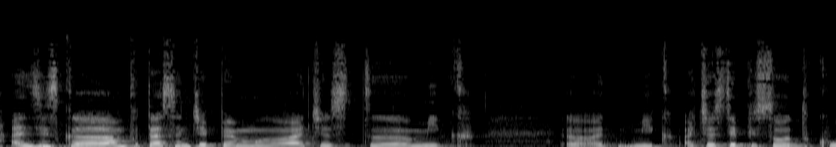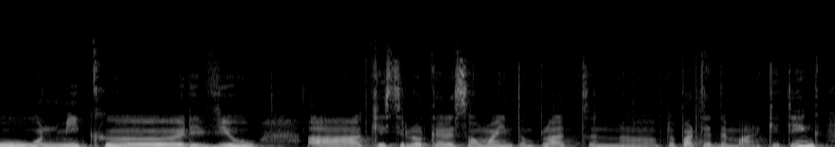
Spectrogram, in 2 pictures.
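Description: A woman's voice: mid-range voice, steady tone. Chatty young woman, hesitant. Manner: hesitant, many fillers, frequent laughs. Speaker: podcast co-host. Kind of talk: casual chat.

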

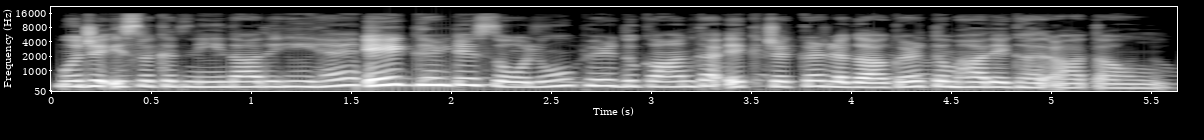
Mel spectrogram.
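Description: A woman's voice: on the high side, mellow, lightly acted. A woman reading a cheerful middle-aged uncle. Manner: cheerful, reassuring. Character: middle-aged uncle, cheerful, tired after a long night.

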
